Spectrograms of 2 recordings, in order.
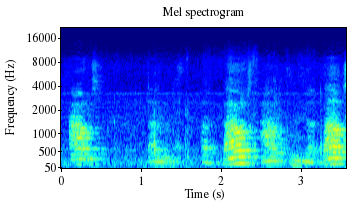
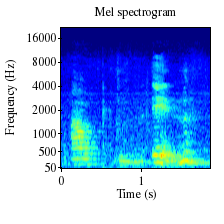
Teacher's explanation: Out and in has to remain syllabic and. But in out and about, and can be reduced just to a non-syllabic N consonant. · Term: compressible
